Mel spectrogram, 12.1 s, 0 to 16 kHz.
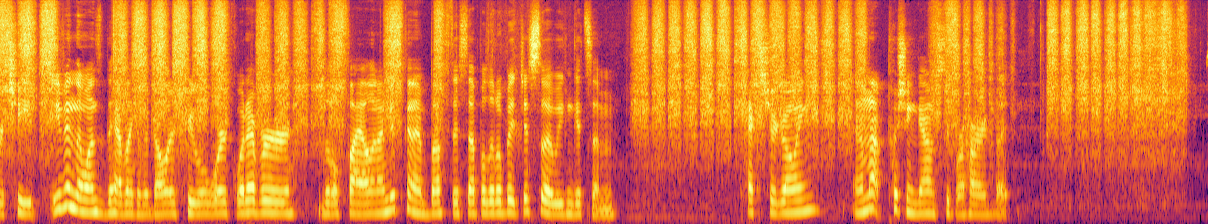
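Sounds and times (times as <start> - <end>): foam block scrubbing cardstock: 0.0 - 4.0, 6.3 - 12.0.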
